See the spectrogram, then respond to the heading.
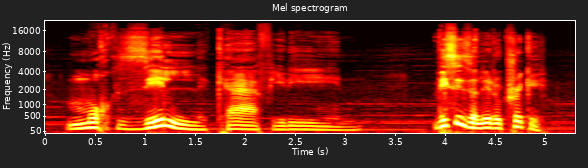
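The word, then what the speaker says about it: مُخْزِى ٱلْكَـٰفِرِينَ: Now we see the lam has a sukoon and before it there is a long vowel. We drop the long vowel. Now we read it together as Mukhzil Kafirin.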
